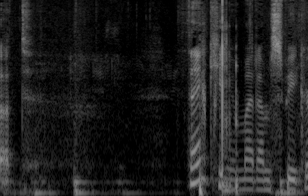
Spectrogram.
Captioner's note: speaking French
